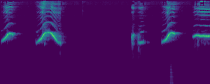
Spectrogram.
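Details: A pet cockatiel whistles indoors: a rising note, a long swooping arch, a short broken chirp, another rising whistle and a steady flat tone, with a soft thump.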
